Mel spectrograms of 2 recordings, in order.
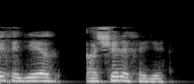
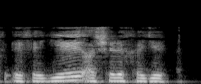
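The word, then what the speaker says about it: Heye Asher Heye (אהיה אשר אהיה): Nosotros lo leeríamos así, porque la hey que aparece ahí, algunos la pronunciaremos como si fuera una J delgada, no fuerte, sino una ligera J. Entonces diríamos el Moshe Heye Asher Heye.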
